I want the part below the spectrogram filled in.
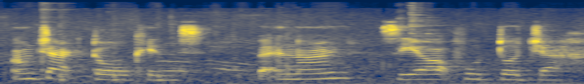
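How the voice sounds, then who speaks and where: A woman's voice: medium pitch, fairly even intonation, normal speed, crowd noise, natural voice. A woman playing a cheeky, streetwise young pickpocket boy with a London accent in an audio drama, cocky and friendly.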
